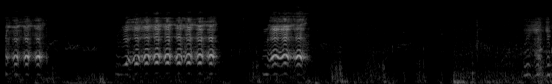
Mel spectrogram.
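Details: Baby goat calling loudly to its mother so she will feed it, after watching her eat: three nasal, harmonic-rich bleats, a short one, then a long quavering bleat of about a second, then another short one, with quiet gaps between.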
